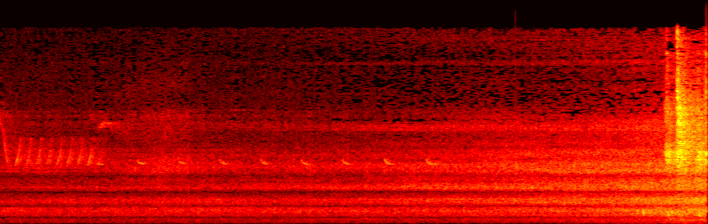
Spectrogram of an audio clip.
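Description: Modern electric passenger train approaching along the track at speed, its running noise growing steadily louder and rising sharply near the end as it nears the platform. Faint bird chirps in the first couple of seconds.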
